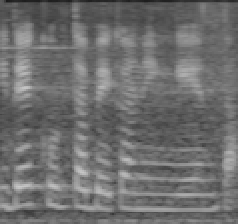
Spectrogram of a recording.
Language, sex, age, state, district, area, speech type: Kannada, female, 18-30, Karnataka, Tumkur, rural, spontaneous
